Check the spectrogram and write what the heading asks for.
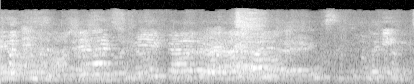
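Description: Chatter of a group of students, several voices talking over one another with no single clear speaker.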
